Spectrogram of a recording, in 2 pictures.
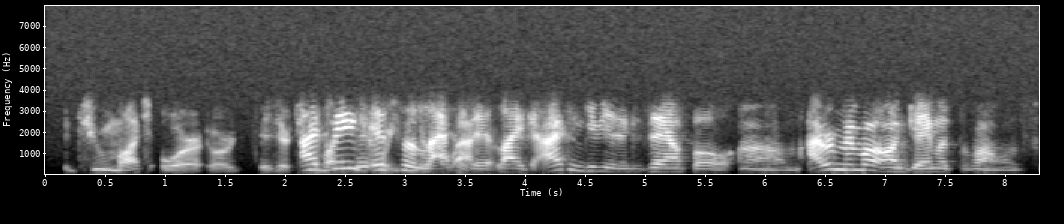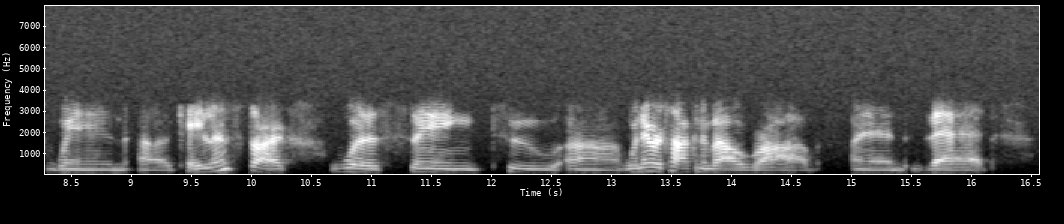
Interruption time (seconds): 2.1 s

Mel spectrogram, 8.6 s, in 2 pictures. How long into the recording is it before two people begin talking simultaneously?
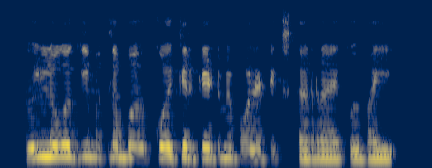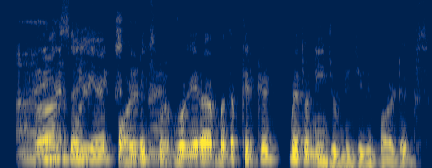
4.7 s

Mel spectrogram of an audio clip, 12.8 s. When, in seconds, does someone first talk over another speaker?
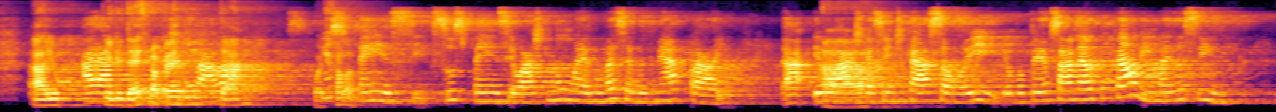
1.0 s

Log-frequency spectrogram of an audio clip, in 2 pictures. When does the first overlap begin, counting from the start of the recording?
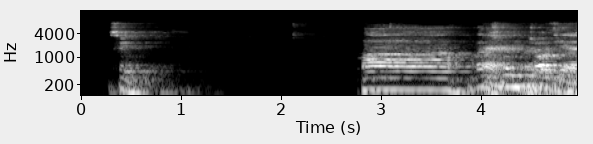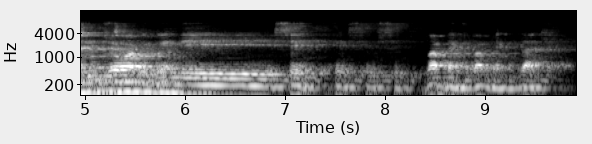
4.0 s

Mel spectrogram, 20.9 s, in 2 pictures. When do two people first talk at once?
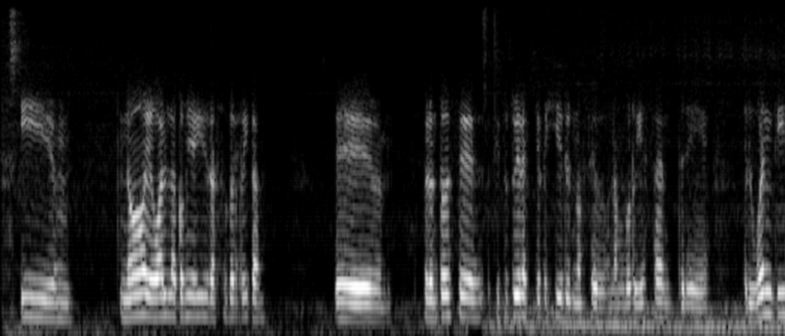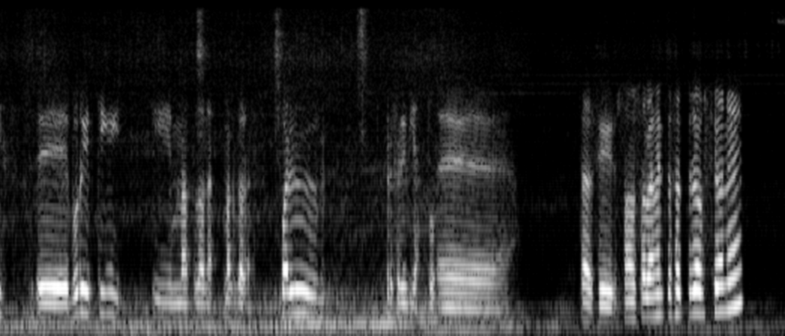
none

